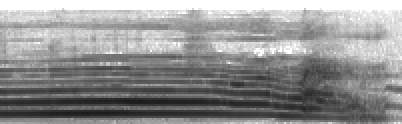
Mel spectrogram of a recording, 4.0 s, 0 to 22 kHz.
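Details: A 1-year-old female Husky named Halo howls for the first time, set off by hearing recorded huskies howling: one long, steady, clear tone held about three seconds, then sliding lower and breaking off into a rougher ending.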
